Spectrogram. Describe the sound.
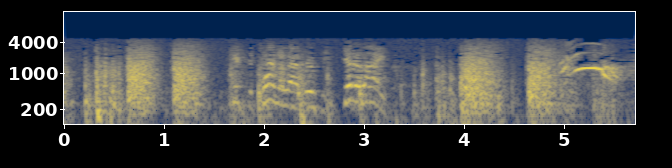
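Several loud, sharp gunshots fired in the dark crack out at uneven intervals, mixed with agitated shouting voices and a rising cry near the end.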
